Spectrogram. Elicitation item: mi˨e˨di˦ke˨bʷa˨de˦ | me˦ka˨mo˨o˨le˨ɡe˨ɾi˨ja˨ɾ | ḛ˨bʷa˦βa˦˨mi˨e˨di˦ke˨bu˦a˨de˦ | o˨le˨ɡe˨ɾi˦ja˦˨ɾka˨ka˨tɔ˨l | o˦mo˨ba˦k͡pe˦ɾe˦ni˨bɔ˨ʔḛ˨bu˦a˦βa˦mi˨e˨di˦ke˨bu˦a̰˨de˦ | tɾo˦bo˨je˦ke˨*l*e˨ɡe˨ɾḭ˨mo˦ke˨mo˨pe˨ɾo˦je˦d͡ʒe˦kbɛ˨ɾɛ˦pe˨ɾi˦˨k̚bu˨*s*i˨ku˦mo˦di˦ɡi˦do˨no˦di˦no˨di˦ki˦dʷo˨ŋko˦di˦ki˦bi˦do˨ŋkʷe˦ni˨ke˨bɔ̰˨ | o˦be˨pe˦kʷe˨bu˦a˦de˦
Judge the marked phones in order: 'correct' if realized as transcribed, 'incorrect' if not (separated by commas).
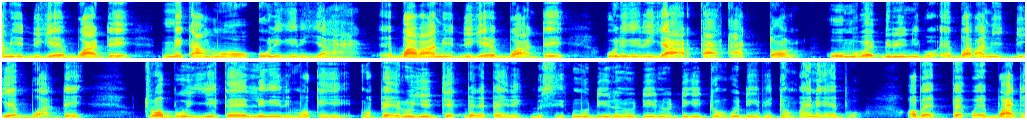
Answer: correct, correct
